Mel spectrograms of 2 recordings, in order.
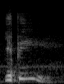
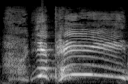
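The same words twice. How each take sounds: First: Much softer, understated yippee; subdued cheer. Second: Gasp, then high drawn-out whoop; loud cheer. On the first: Shown as a demonstration. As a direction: give a small, muted cheer. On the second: Acted. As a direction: cheer in hammed-up glee. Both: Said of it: "I don't want quite that loud".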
